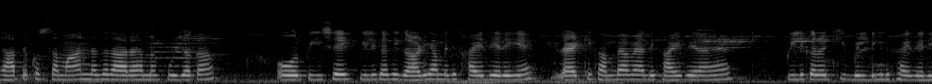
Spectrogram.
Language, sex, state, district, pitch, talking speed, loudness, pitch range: Hindi, female, Bihar, Purnia, 220 Hz, 230 wpm, -35 LUFS, 210-230 Hz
